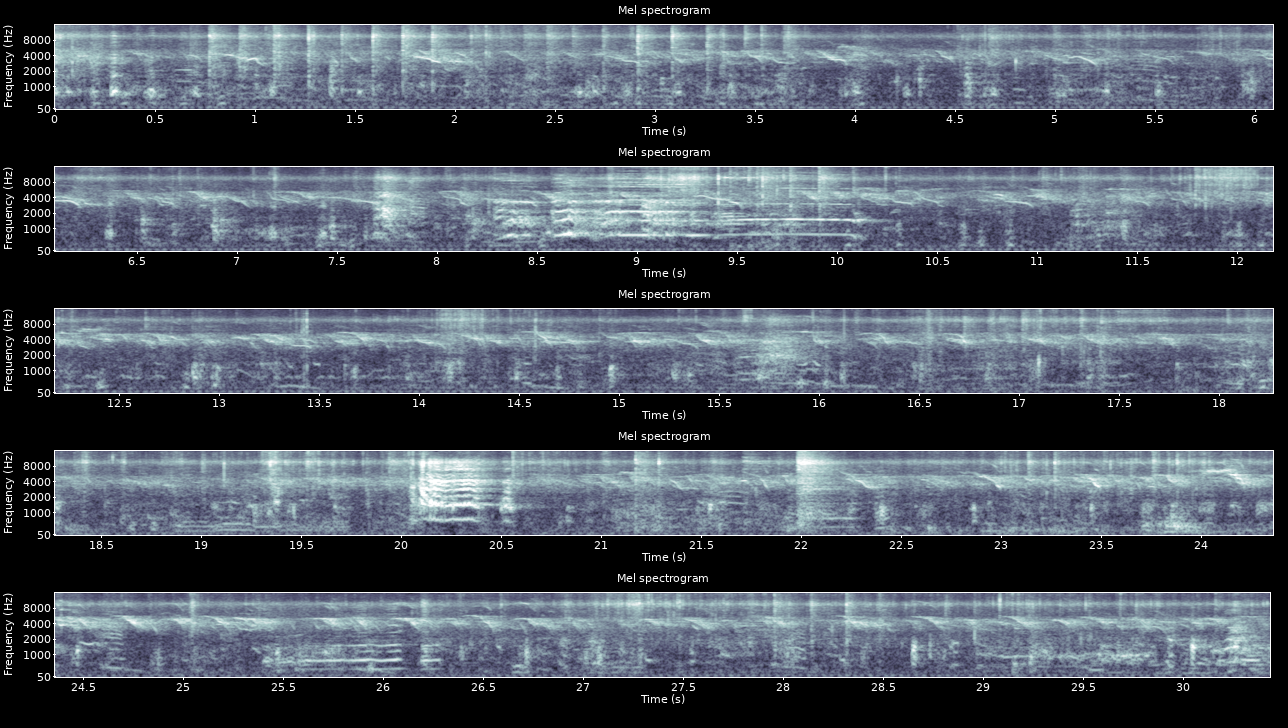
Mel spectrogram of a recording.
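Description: Free-range native chickens clucking around a yard, with a rooster crowing a long call about eight seconds in and a fainter call near the end. A brief loud sound about twenty seconds in stands out over a steady high-pitched chirring.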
